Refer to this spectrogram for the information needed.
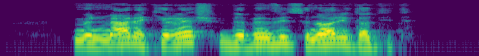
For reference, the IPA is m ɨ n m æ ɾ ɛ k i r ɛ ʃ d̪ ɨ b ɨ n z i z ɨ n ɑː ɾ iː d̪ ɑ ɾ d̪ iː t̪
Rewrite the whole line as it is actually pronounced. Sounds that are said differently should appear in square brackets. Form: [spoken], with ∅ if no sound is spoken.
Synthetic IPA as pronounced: m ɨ n m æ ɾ ɛ k i r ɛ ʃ d̪ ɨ b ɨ n [v] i z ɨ n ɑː ɾ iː d̪ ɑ [∅] d̪ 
